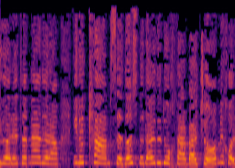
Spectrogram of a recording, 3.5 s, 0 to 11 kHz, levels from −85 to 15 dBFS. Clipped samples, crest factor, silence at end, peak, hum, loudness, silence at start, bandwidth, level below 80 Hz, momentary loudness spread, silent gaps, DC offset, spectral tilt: under 0.1%; 16 dB; 0 s; -2 dBFS; none; -19 LUFS; 0 s; 11 kHz; -76 dBFS; 5 LU; none; under 0.1%; -1 dB/octave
